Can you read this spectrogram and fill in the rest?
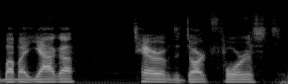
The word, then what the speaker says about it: Baba Yaga: Baba Yaga.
